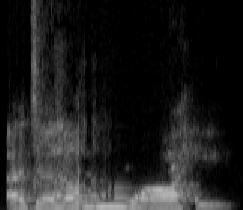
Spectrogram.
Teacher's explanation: We are joining the lam directly with the lam in the word Allah.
